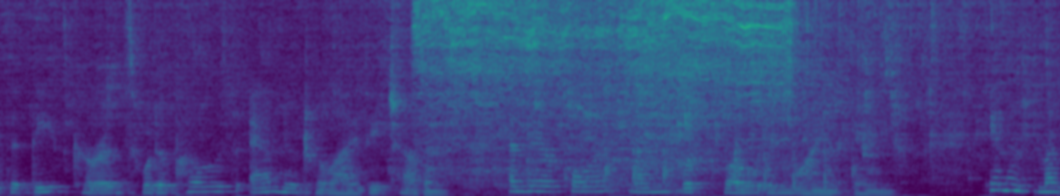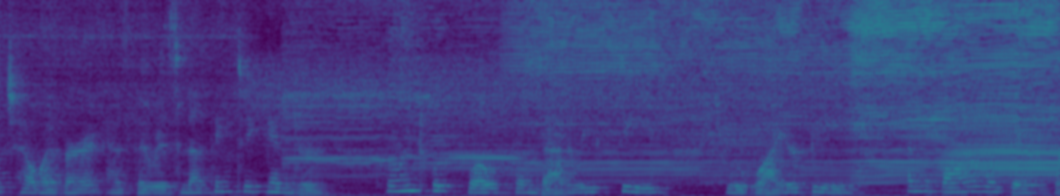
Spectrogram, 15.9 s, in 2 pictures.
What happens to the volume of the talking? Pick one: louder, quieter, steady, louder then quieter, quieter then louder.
steady.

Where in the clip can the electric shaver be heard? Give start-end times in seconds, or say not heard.
3.1-6.0, 10.1-15.8.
